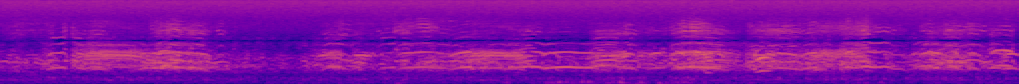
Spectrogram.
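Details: Several geese of mixed kinds call together in a constant chorus of overlapping nasal honks that rise and fall in loudness, over a faint steady hum.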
